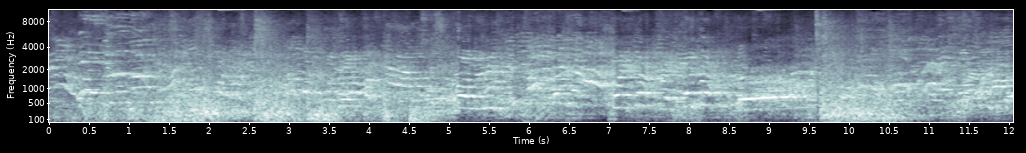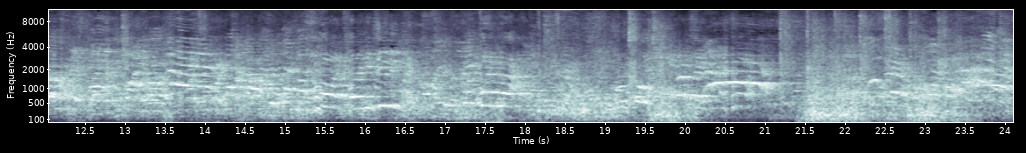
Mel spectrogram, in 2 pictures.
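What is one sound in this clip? A crowd of men and women chatters and shouts in a large echoing hall.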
